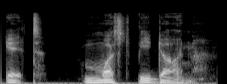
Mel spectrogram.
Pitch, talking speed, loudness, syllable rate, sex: 85 Hz, 80 wpm, -17 LUFS, 2.5 syllables/s, male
